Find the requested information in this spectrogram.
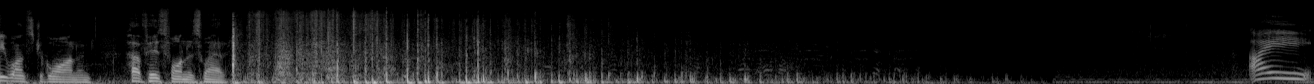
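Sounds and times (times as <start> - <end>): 
speech: 0.0 - 3.0
horse hooves clip-clopping: 2.3 - 10.4.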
